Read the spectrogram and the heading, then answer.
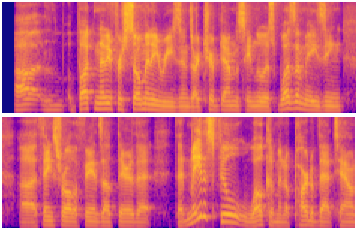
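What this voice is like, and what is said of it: Slightly raspy voice. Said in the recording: “My voice is a little more raspy too, by the way. It's not good on the vocal cords.”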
